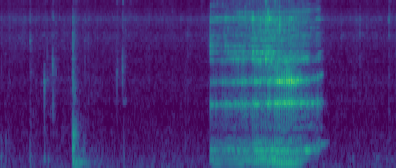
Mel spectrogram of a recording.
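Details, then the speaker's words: Person burping after chugging a Coke while trying not to burp: a brief click, then one loud, drawn-out belch lasting just under a second; burping. "there's one there's the second there's third I need to turn on the fan I don't think I can oh my God yeah no I can't let me know down below if you can"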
